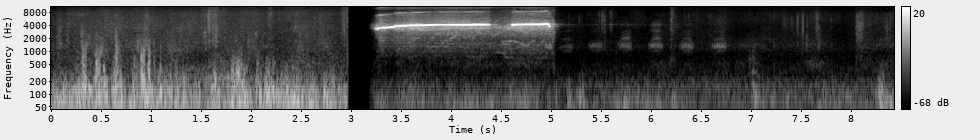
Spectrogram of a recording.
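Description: A person's loud, shrill whistle, starting about three seconds in: it rises briefly, then holds one steady high pitch for about two seconds, with a short break partway through. Before it, wind rumbles on the microphone.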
